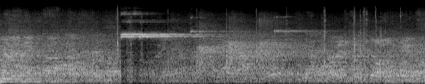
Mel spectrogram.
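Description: Crowd chatter echoing in a school gym, with a short, shrill referee's whistle blast a little over a second in.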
